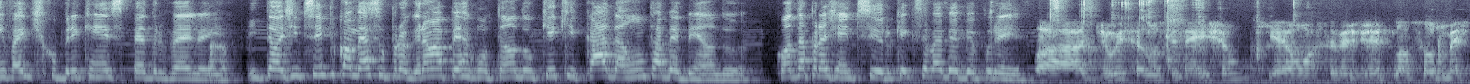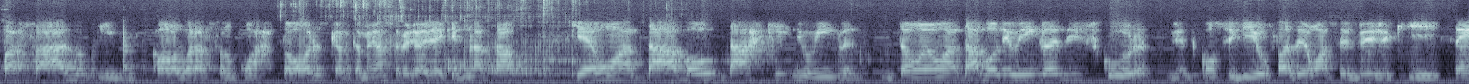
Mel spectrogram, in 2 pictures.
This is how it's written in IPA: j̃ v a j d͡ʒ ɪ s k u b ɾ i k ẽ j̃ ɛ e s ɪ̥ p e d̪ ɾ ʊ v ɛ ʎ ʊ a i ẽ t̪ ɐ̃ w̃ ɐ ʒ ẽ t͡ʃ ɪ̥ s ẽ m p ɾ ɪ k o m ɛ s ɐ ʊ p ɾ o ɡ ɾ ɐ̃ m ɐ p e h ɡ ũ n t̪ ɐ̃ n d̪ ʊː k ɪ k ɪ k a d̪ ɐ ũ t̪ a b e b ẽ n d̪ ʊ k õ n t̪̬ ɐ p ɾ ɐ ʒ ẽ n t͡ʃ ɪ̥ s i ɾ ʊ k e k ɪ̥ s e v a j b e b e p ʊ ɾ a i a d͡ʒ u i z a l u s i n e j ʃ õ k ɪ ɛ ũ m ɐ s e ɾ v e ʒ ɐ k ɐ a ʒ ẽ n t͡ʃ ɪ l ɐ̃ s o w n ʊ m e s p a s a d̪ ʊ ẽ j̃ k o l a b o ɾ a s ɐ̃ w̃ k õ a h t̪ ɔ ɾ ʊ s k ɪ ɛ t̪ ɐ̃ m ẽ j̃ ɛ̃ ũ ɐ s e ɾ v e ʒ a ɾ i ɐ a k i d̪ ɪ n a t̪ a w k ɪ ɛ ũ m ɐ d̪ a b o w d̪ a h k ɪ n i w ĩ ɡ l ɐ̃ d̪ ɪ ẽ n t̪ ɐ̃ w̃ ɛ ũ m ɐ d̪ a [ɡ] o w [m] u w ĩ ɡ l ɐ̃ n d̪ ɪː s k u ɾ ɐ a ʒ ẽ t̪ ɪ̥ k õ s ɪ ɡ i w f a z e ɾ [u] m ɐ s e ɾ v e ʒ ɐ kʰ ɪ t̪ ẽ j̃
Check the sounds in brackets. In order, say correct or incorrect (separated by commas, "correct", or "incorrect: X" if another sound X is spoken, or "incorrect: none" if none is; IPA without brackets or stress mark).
incorrect: b, incorrect: n, incorrect: ũ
